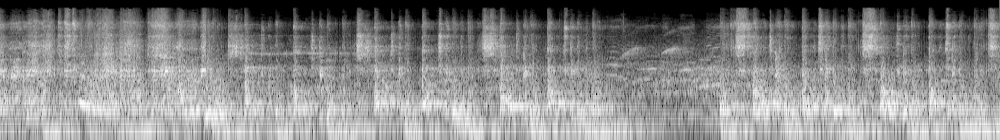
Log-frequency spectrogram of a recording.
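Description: Live beatboxing into a handheld microphone through a club PA: a dense, rhythmic stream of mouth-made kick, snare and hi-hat sounds. After about six seconds it thins out for about a second, then comes back hard.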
